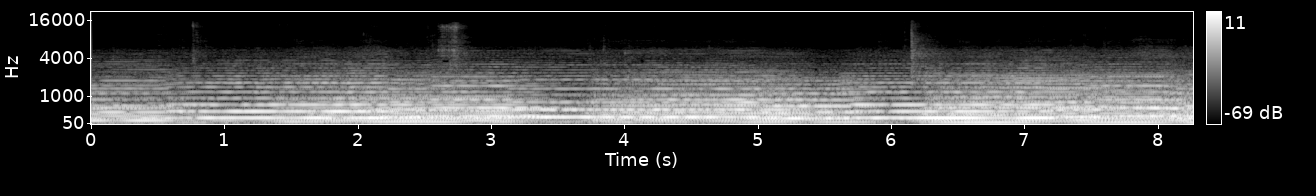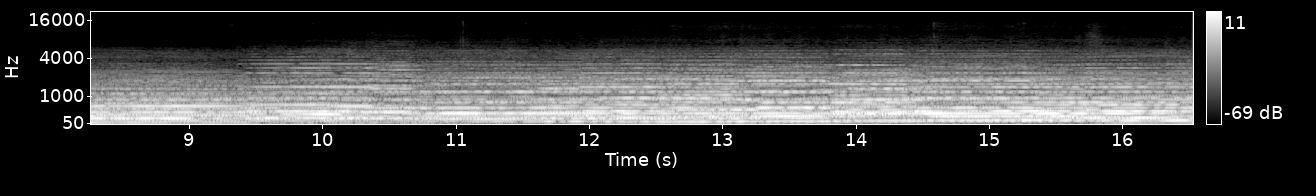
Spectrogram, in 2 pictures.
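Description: A high school concert band playing slow, sustained chords, with brass such as horns and trombones prominent. The chords change every few seconds with brief breaks between phrases, and the music swells slightly louder after the first few seconds.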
